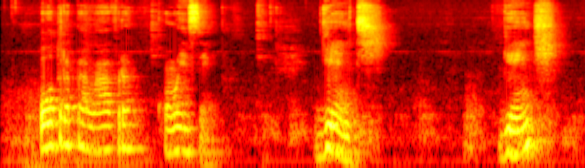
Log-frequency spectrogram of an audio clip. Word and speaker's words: genç: Gente termina com C, com cedilha, que a pronúncia é tche.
